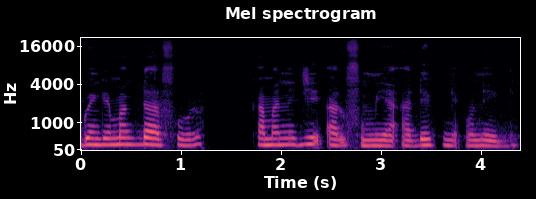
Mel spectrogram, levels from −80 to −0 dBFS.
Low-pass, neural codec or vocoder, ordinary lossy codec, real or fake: none; vocoder, 44.1 kHz, 128 mel bands, Pupu-Vocoder; none; fake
